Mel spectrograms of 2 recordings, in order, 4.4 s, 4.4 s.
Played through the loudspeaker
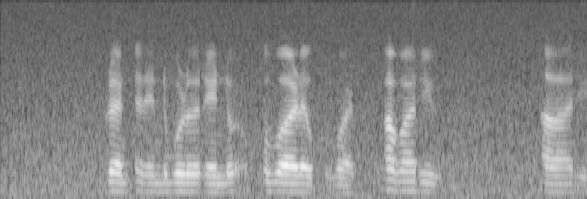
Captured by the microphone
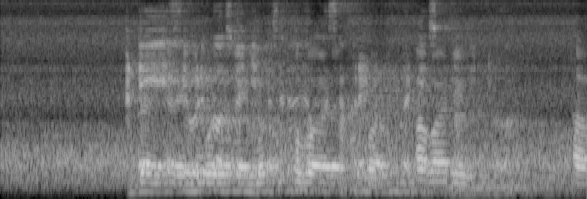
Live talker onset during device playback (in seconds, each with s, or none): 1.0 s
